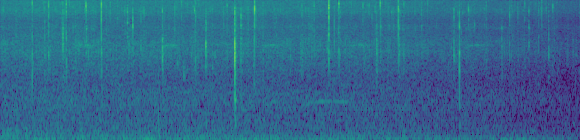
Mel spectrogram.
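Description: Campfire crackling: a steady hiss with scattered sharp pops at irregular intervals, slowly fading toward the end.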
